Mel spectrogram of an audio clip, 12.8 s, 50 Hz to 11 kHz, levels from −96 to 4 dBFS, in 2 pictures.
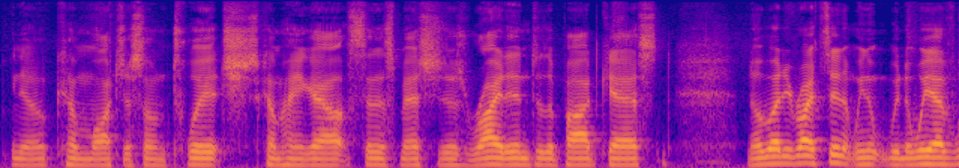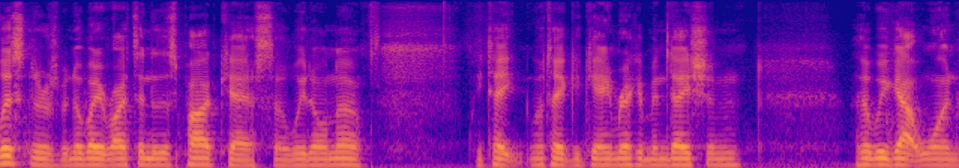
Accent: American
